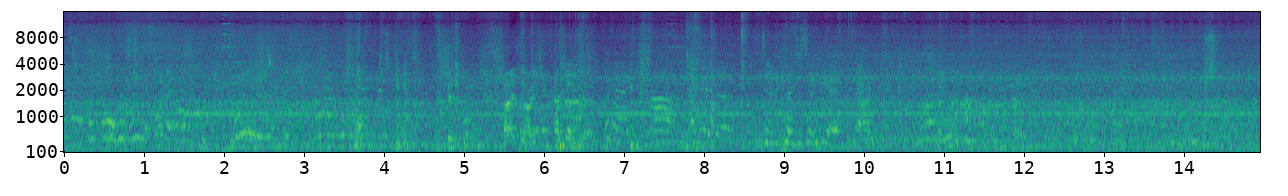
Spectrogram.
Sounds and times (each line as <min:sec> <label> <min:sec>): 0:00.0 people 0:14.9
0:00.0 traffic 0:14.9
0:00.0 trams 0:14.9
